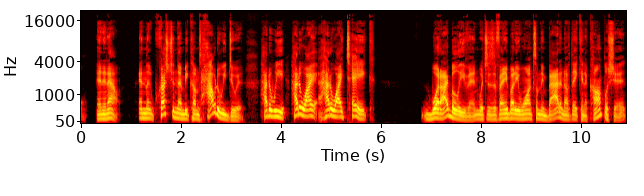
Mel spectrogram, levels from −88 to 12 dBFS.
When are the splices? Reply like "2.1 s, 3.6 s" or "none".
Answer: 1.1 s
